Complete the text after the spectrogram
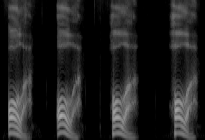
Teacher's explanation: The H in hola is completely silent. You literally just pronounce the O.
